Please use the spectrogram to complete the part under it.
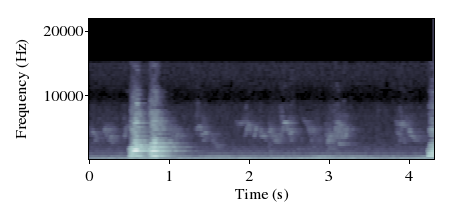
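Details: Neighbor's dog left outside, recorded on an iPhone 4S on April 18, 2012 at 11:31 AM: two quick high yaps in fast succession, then quiet background hum before a third bark starts at the end; faint bird chirps.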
